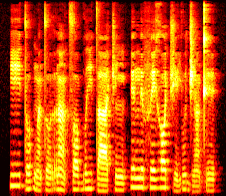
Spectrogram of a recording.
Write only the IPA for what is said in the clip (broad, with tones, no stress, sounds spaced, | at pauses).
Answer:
iː˦ t o˨˦ ɡʷ ã˨ t o˨ r ã˦˨ t͡s ɔ˦ ɡʷ iː˦ t aː˨ t͡ʃ ĩ˦ | ɪ˦ n ɪ˦ f e˦ ɣ ɔ˦ t͡ʃ ɪ˨ j u˦ d͡ʒ ã˨ kʼ ɪ˦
